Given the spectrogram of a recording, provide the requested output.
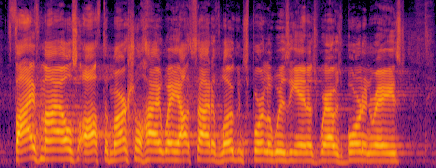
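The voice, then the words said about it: Rural North Louisiana Southern accent. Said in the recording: “you may know this from my accent, but I grew up in very rural North Louisiana”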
